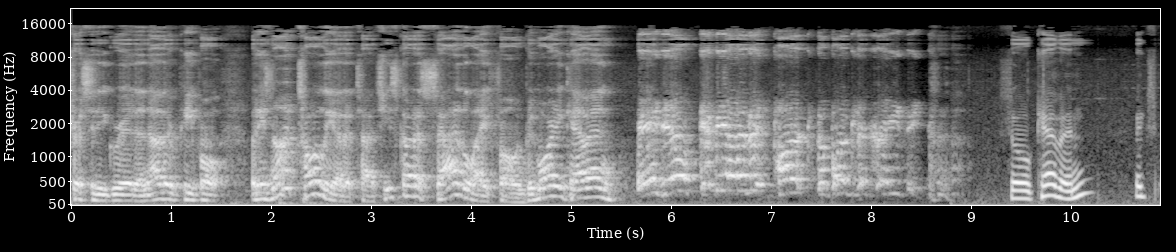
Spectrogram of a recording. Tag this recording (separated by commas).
Speech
